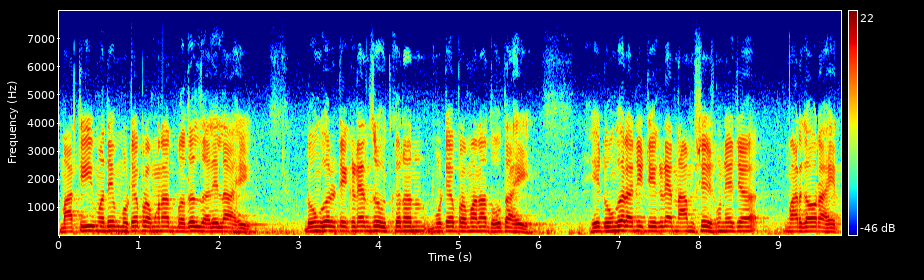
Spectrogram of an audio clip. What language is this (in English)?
Marathi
